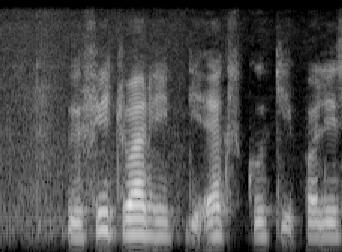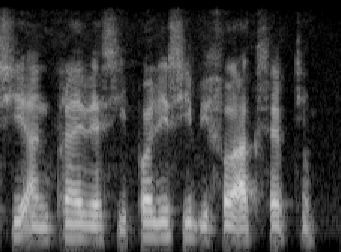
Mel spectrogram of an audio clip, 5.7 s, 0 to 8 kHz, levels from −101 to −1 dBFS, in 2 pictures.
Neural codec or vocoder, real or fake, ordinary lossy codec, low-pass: vocoder, 44.1 kHz, 128 mel bands, Pupu-Vocoder; fake; none; 7.2 kHz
